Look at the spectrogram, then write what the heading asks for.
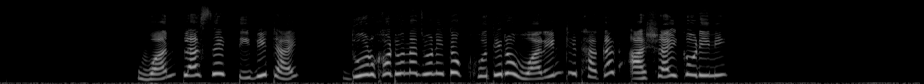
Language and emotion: Bengali, surprised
